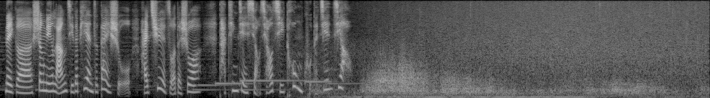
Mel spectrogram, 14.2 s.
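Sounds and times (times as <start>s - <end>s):
speech: 0.1s - 7.7s
heavy rain: 6.4s - 14.1s
thunder: 6.7s - 14.1s.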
